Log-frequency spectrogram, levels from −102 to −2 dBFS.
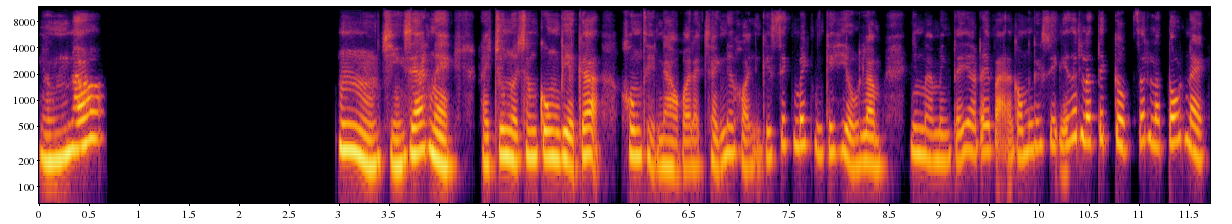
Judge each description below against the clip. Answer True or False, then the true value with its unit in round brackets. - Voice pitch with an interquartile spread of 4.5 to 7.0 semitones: True (5.4 semitones)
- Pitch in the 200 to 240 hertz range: True (230 Hz)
